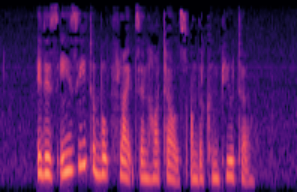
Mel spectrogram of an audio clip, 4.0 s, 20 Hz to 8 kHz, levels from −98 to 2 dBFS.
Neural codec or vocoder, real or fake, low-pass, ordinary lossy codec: none; real; 7.2 kHz; MP3, 32 kbps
